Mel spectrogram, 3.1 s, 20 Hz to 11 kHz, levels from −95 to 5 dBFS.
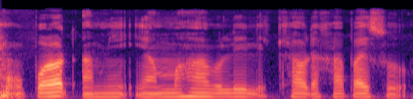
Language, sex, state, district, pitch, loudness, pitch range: Assamese, male, Assam, Hailakandi, 115 Hz, -21 LUFS, 110-120 Hz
